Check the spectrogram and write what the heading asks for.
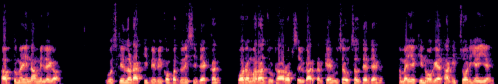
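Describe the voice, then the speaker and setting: A man reading a comic story aloud and voicing all of its characters in a lively way. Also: on the high side, moderate pace. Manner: lively, shifts between characters' lines. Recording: dull lo-fi recording.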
